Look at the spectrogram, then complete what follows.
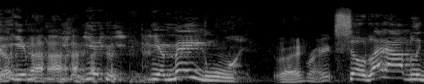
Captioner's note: chuckling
